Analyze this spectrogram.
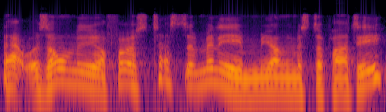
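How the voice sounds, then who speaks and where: A man's voice: mid-range voice, animated, a little slow, a little mellow, close to an everyday voice. A man voicing a sleazy, lecherous old male wizard headmaster with a raised, leering voice. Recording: dull lo-fi recording.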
